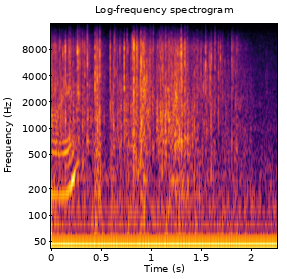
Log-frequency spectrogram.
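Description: Thin clear plastic packaging bag crinkling as a rolled fleece blanket is pulled out of it, the crackle dying away near the end.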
